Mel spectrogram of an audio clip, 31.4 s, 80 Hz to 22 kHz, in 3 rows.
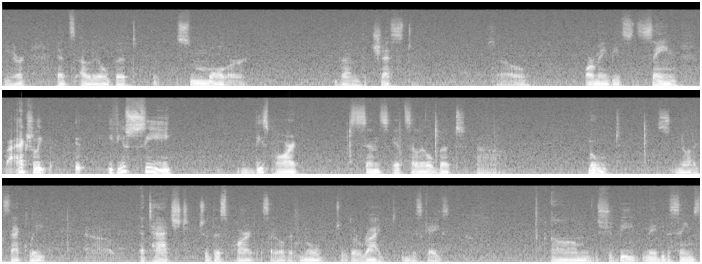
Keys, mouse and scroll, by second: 6.4-8.4 drag, 8.8 click, 9.8 click, 11.3 scroll down 1, 11.8-12.3 scroll up 1, 12.3-12.9 scroll up 1, 15.8 shift+click, 17.1 shift+click, 18.1 shift+scroll down 1, 19.4-20.2 scroll up 1, 20.3 shift+middle click, 21.1-21.9 shift+middle drag.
